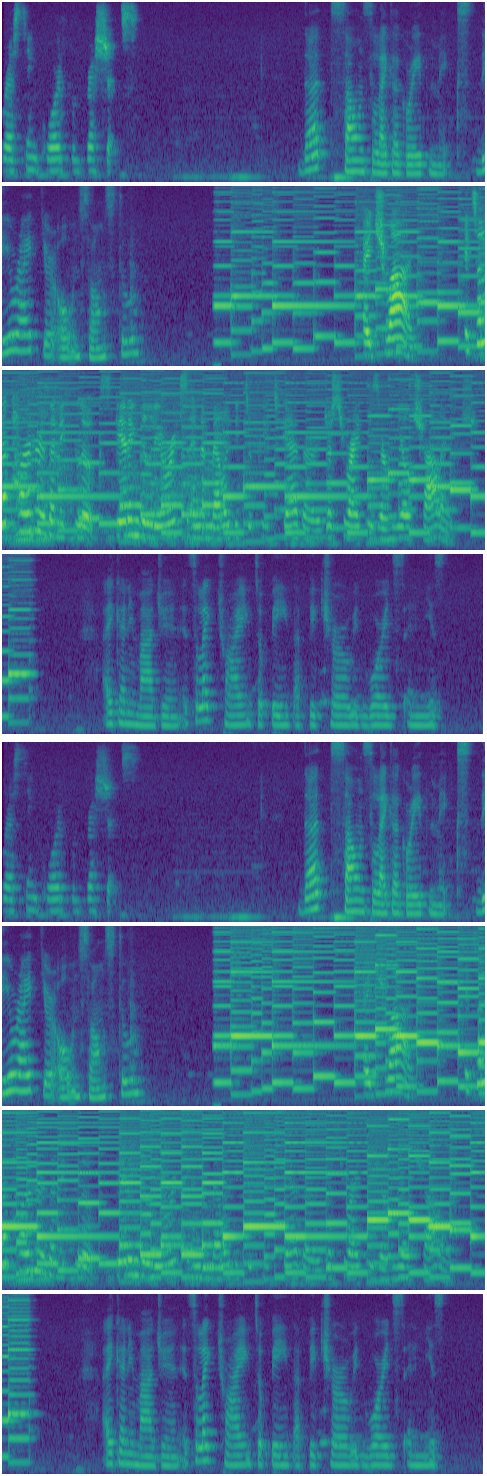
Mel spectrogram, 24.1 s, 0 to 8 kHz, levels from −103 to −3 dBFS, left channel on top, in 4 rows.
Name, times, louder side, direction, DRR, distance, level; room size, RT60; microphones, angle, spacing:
voice 1, 0.0-1.7 10.5-11.2 11.8-18.0, left 7 dB, 50° left, 0.5 m, -33 dB
voice 2, 3.7-7.8 19.1-23.6, right 1 dB, 20° right, 0.8 m, -40 dB
sound 1, 8.7-18.5, right 6 dB, 80° right, 1.2 m, -30 dB
11.0 x 4.1 x 3.9 m
head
